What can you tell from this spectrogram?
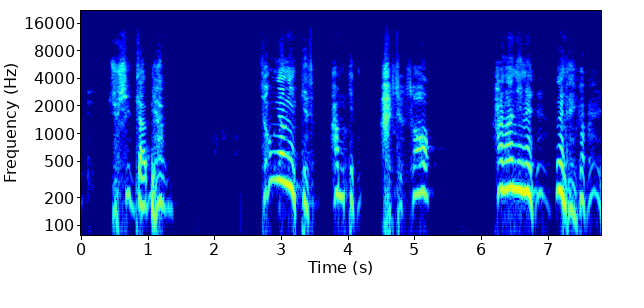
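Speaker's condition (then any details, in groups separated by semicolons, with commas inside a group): Cerebral palsy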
